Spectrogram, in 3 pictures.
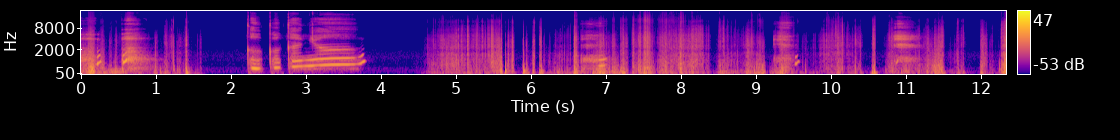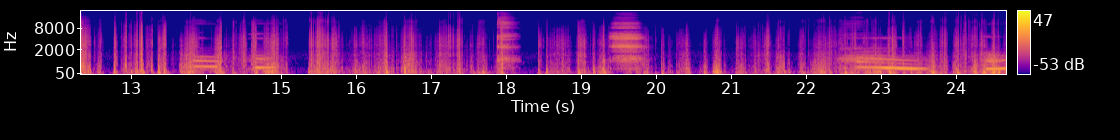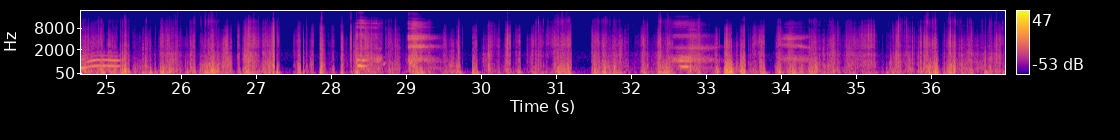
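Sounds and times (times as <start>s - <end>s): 
soft vocal murmurs: 0.0s - 1.1s, 2.2s - 3.8s, 6.6s - 7.1s, 9.3s - 9.6s, 13.8s - 15.1s, 17.9s - 18.2s, 22.4s - 25.4s, 28.3s - 29.5s, 32.5s - 33.4s, 34.0s - 34.6s
ear pick scratching inside a left ear: 0.0s - 1.5s, 4.7s - 36.9s.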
